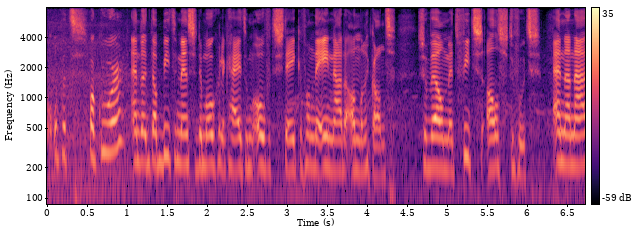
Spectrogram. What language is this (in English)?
Dutch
